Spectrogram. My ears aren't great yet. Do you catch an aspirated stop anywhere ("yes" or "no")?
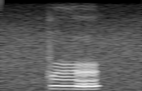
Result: no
